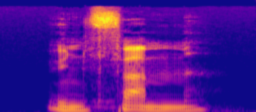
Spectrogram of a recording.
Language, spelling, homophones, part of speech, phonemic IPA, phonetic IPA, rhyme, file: French, femme, femmes, noun, /fam/, [fɑ̃m], -am, Fr-femme.ogg
- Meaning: 1. woman 2. wife 3. alternative form of fem (“femme, feminine lesbian”) (contrast butch)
